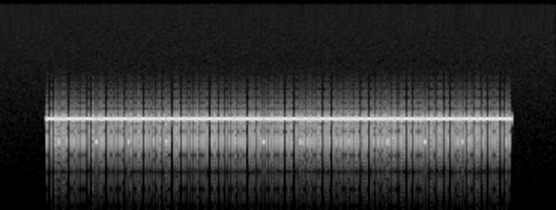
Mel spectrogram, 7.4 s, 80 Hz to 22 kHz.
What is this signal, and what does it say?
Weather fax (radiofax), 120 lines a minute, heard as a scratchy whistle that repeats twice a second.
